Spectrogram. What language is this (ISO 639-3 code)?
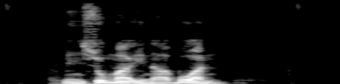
bnn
